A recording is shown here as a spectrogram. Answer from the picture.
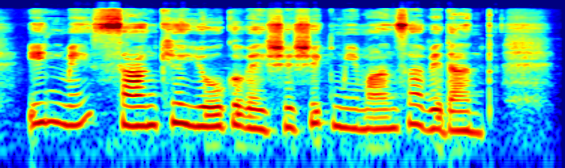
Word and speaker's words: सांख्य: यहाँ पे सांख्य अलग अलग तरीक़ों से लिखा जाता है, SAMKHYA या फिर SANKHYA, बट उसको प्रोनाउंस हम सांख्य ही करेंगे।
